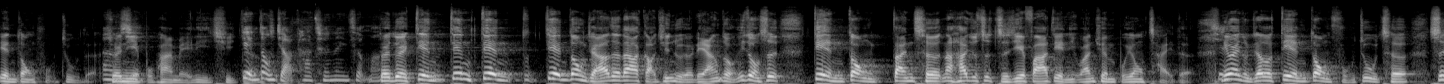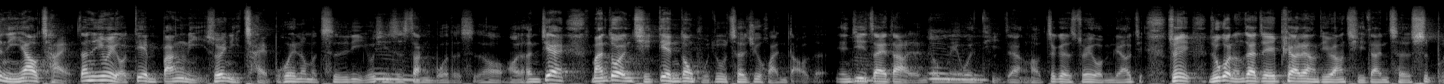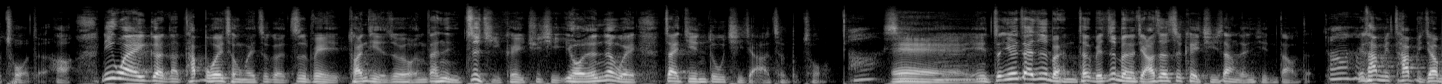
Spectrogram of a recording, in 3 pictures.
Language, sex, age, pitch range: Chinese, male, 50-69, 110-160 Hz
